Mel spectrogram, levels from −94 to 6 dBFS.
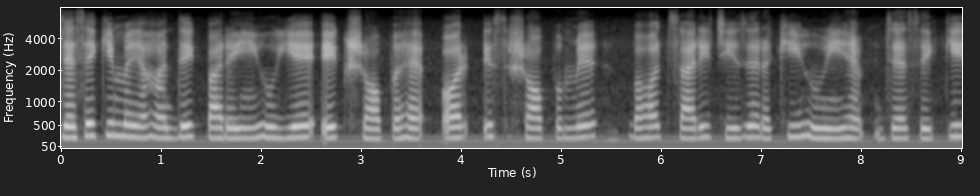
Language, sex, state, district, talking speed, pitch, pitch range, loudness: Hindi, female, Uttar Pradesh, Jalaun, 165 wpm, 230 Hz, 220-240 Hz, -19 LUFS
